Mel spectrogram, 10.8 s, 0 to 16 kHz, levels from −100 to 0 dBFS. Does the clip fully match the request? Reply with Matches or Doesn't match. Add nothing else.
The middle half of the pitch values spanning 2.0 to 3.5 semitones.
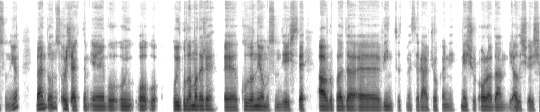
Matches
